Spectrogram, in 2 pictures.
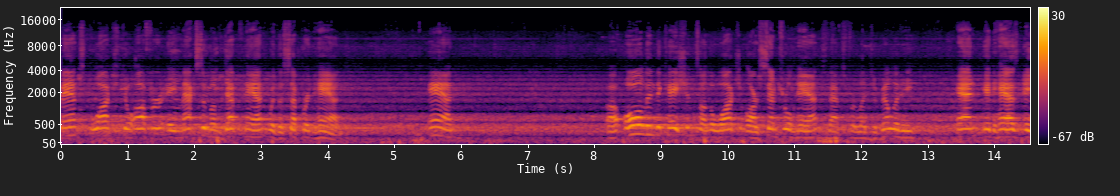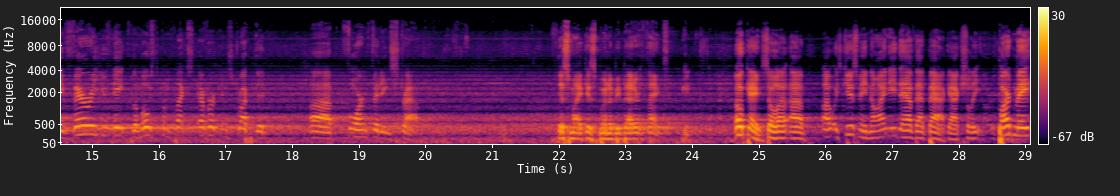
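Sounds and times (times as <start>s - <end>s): event hall background noise: 0.0s - 29.0s.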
